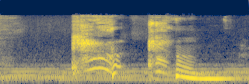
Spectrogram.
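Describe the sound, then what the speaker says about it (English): A few short throaty coughs and throat-clearing sounds, close by and fairly loud, with voiced vocal tones mixed in. "Little cough."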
